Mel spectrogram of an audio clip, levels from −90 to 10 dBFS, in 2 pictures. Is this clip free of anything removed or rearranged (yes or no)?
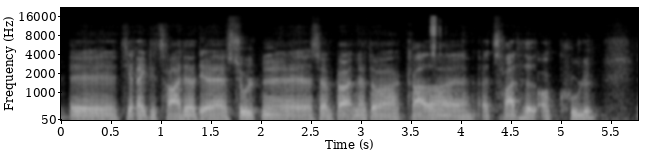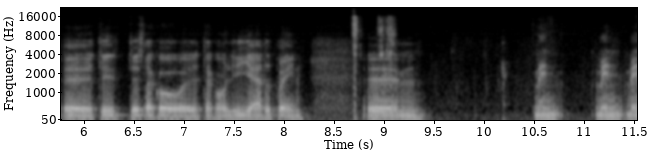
no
